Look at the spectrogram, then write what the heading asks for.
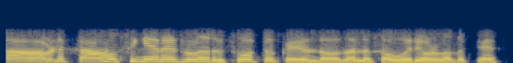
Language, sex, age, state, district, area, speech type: Malayalam, female, 45-60, Kerala, Thiruvananthapuram, urban, conversation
